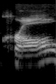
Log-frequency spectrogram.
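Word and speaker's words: kraal: that the author designates using the afrikaans term crawl which is spelled k-r-a-a-l so in the center of the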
